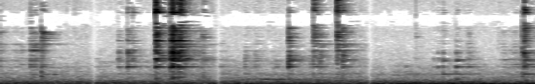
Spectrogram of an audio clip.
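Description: Small metal screws clinking faintly as they are set by hand into the holes of a metal desk-frame foot, a few light clicks with the brightest clink a little over a second in.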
